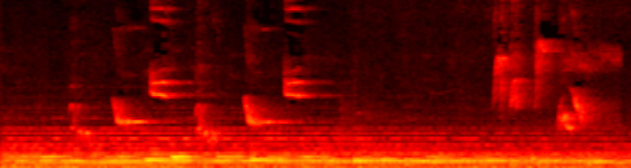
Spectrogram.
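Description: Short, falling bird chirps repeated several times in the first half, and another quick cluster of chirps near the end, over soft background music of sustained, held tones.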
